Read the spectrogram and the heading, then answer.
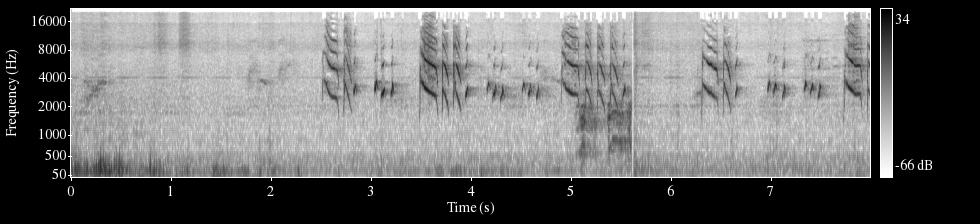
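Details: Long-tailed shrike recorded at home in a crowded residential area, meant to get a silent shrike singing: harsh, scratchy chattering bursts repeated every second or so, interspersed with short quiet gaps and low rumbling background noise at the start.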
